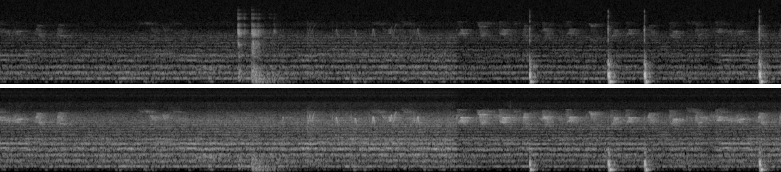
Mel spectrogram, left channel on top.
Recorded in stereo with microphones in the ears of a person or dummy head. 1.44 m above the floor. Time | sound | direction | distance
0.0 | an insect | 50° right (ahead or behind) | ?
2.4 | a door slam | 55° left (ahead or behind) | ?
5.3 | a thud | 35° left (ahead or behind) | ?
